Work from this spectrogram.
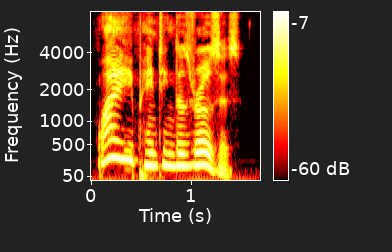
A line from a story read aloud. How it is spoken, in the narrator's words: said Alice, a little timidly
